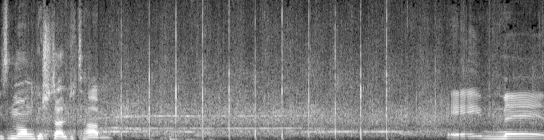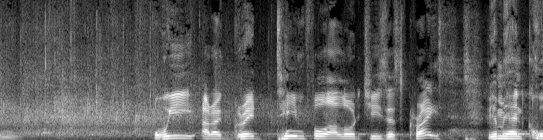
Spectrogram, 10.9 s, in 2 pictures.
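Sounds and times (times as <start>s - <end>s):
speech: 0.0s - 1.8s, 4.5s - 5.7s, 7.0s - 10.8s
audience applause: 0.0s - 8.6s.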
